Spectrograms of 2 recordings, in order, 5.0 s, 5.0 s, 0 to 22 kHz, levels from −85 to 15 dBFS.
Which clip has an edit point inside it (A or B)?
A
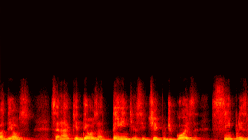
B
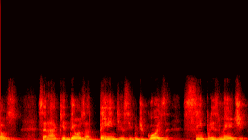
B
